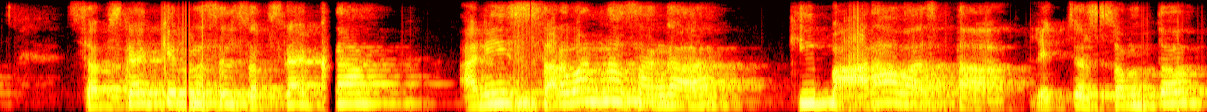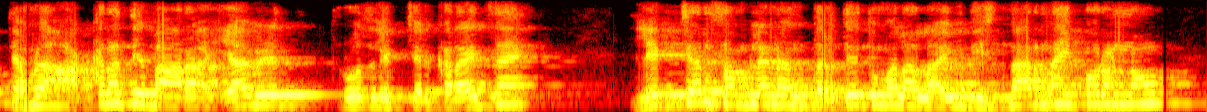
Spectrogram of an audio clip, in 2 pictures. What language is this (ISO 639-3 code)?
mar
